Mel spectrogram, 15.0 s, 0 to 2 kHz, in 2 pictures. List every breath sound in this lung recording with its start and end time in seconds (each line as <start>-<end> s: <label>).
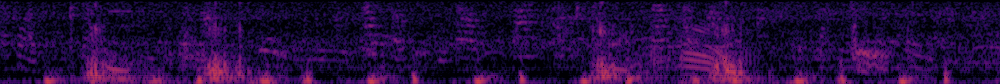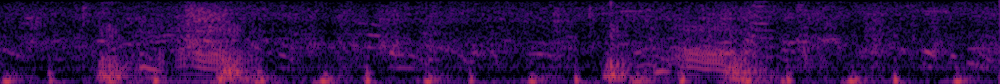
0.56-1.35 s: inhalation
1.36-2.48 s: exhalation
4.31-5.06 s: inhalation
5.03-6.21 s: exhalation
5.04-5.37 s: wheeze
8.18-8.70 s: inhalation
8.53-9.39 s: wheeze
8.71-9.92 s: exhalation
12.00-12.64 s: inhalation
12.44-13.19 s: wheeze
12.63-13.57 s: exhalation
